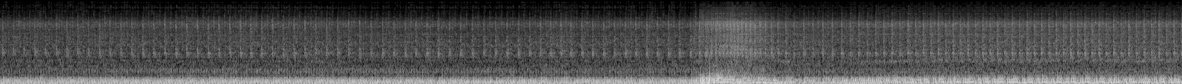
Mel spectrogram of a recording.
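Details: Suzuki GSF 650 four-cylinder at idle with a quick, sharp top-end clicking after a brief throttle blip; valves already adjusted with no change, one camshaft lobe slightly more worn than others, cause unknown.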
